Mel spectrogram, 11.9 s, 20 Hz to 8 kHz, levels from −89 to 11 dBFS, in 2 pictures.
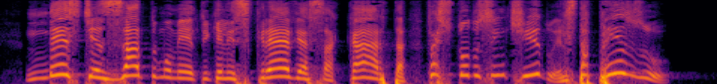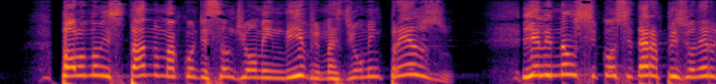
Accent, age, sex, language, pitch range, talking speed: Brazilian, 40-59, male, Portuguese, 175-265 Hz, 165 wpm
